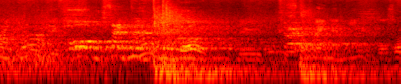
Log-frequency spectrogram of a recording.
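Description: Soccer ball being kicked and striking the walls during play in an echoing sports hall, two heavy thumps about a second and a half in and again about three seconds in. Players' shouts carry faintly underneath.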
